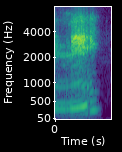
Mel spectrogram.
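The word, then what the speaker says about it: knee: me can people say me me now this is one of the interesting things about english is that you see how you spell me k-n-e-e the k is silent so you don't say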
